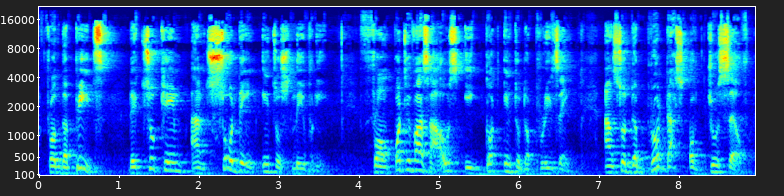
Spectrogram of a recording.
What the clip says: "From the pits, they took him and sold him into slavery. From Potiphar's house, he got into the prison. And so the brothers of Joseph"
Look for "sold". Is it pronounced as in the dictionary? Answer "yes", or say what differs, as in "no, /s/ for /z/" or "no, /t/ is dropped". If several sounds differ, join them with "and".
no, /l/ is dropped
